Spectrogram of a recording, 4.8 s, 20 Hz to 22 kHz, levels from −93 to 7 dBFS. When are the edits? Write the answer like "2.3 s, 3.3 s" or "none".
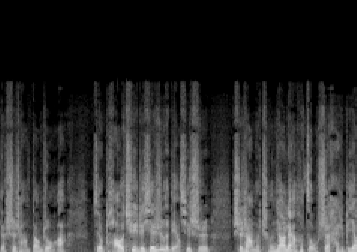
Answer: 2.4 s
